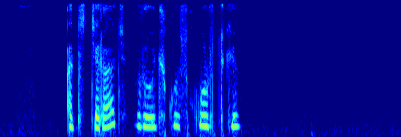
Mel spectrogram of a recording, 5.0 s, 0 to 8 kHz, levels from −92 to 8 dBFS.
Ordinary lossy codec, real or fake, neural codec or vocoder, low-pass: Opus, 32 kbps; real; none; 7.2 kHz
